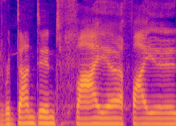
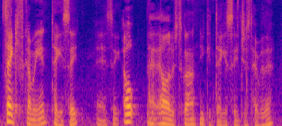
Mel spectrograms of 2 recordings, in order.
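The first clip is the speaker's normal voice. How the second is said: manager voice; 4 semitones lower, 6 dB quieter, faster than usual. Pretend. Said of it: "let me try this".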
